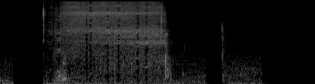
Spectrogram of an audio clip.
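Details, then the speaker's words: Geek Vape Griffin 25 sub-ohm tank with top airflow open: a soft, even one-second hiss on the draw with no whistle or rattle, extremely quiet, top airflow gives the flavor; normal quiet airflow. "extremely quiet and the top is where all the flavor comes from"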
